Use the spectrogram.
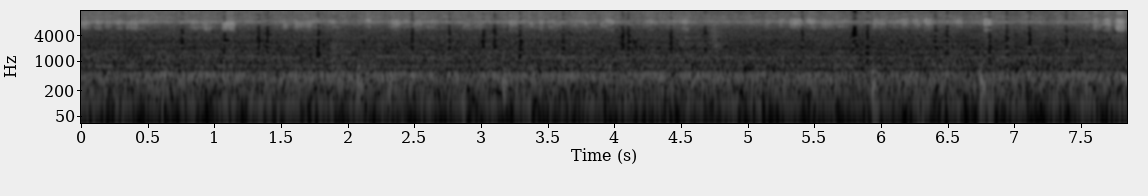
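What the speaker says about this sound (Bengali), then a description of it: "আমি পলিসিগুলো এক একটা করে এখানে লিখছি।" Faint scratchy strokes of writing on a board during a lecture, a quiet and continuous scraping over a soft background hiss.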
